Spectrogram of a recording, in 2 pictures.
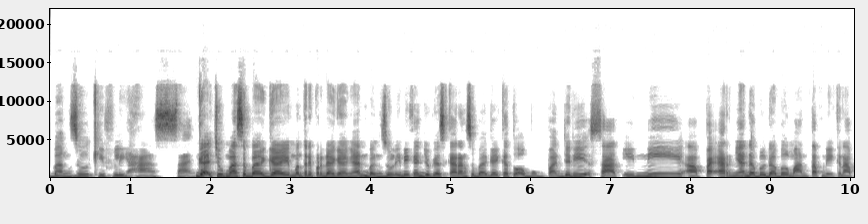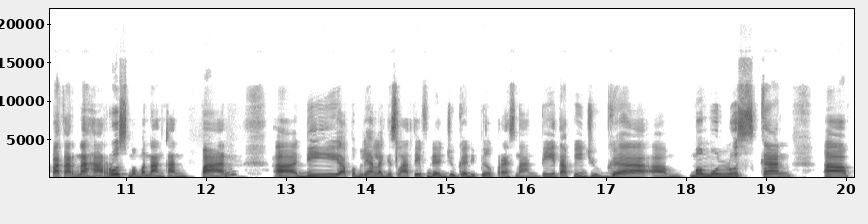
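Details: Adult woman speaking; Normal speech.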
